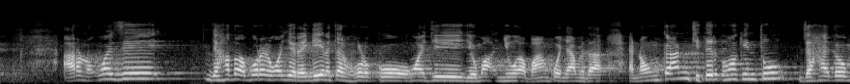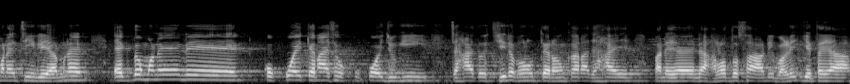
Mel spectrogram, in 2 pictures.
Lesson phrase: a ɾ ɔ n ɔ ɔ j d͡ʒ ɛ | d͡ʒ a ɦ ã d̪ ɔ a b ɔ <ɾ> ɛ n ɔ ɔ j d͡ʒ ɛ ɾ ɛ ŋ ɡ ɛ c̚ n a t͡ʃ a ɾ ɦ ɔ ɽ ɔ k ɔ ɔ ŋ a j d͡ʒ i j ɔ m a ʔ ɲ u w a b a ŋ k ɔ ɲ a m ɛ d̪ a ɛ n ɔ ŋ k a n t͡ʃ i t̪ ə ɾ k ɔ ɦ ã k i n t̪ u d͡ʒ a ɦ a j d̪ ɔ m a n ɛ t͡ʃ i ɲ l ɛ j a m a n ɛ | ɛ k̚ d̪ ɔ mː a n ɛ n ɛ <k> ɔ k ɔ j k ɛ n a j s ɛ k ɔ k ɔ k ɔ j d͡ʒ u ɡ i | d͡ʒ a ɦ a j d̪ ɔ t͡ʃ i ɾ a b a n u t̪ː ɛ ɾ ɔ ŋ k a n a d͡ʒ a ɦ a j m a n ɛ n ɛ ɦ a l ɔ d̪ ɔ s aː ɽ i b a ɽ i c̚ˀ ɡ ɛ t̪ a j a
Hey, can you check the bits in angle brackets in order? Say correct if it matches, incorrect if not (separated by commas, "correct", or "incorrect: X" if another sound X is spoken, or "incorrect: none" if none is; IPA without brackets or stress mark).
correct, correct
